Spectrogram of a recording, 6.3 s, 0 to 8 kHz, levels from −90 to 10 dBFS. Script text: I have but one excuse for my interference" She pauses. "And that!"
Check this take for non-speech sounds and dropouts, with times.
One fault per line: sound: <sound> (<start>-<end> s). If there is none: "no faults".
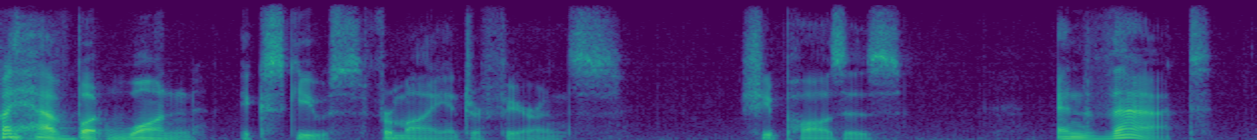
no faults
